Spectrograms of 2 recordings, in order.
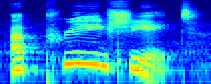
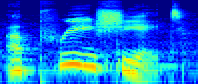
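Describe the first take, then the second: No difference in how they are said.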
